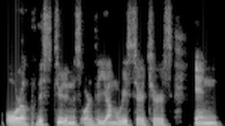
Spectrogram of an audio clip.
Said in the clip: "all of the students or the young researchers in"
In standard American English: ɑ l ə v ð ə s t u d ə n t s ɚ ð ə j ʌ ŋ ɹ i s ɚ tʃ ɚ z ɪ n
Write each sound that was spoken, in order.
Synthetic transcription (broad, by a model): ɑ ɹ ə v ð ə s t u d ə n t s ɚ ð ə j ʌ ŋ ɹ i s ɚ tʃ ɚ z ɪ n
